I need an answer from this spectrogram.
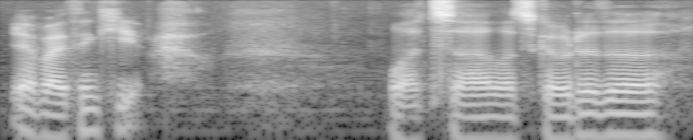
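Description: A man's voice: lowish voice, steady tone, normal speed, mellow, smooth. A man co-hosting a casual guitar podcast, easygoing and agreeable, readily admitting when he is wrong. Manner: easygoing, agreeable, self-correcting. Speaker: podcast co-host. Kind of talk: casual chat.

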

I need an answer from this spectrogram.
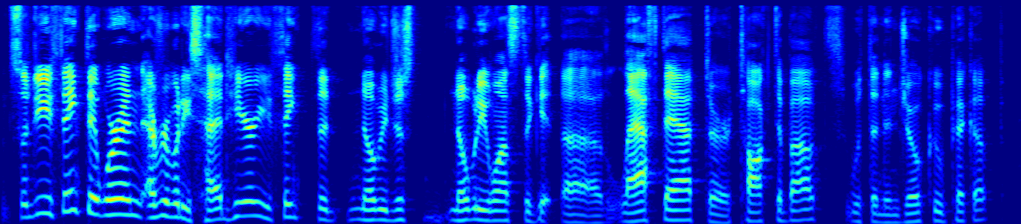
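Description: A man's voice: on the high side, a little fast, a bit bright, no room sound. Dry-sounding man hosting a podcast. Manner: jokey, reads listener emails. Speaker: podcast host. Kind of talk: casual podcast chat.

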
